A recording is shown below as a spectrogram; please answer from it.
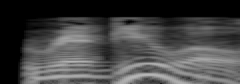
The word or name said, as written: reviewal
